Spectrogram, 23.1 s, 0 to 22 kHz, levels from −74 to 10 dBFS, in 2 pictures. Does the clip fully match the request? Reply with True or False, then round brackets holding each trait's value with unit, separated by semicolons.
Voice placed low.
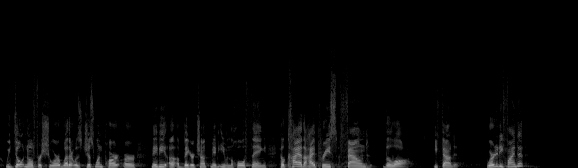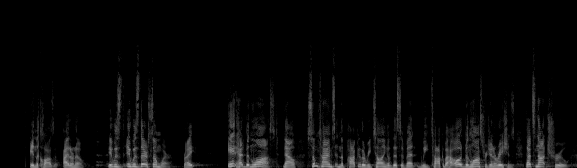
False (225 Hz)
